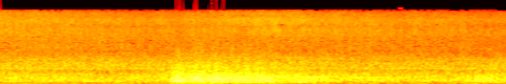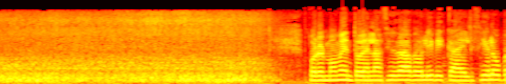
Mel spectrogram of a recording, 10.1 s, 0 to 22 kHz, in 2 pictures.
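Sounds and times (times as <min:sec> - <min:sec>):
thunder rumbling in a thunderstorm in Vigo: 0:00.0 - 0:07.8
heavy rain in a thunderstorm in Vigo: 0:00.0 - 0:08.1
speech: 0:08.2 - 0:10.1.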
